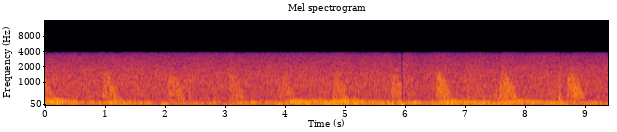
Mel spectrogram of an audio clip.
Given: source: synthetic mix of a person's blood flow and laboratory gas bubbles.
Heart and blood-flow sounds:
Doppler ultrasound of blood flow; subclavian vein
7.05-7.19 s: bubbles
7.45-7.57 s: bubbles
From the record:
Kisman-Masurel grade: 111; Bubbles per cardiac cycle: 1 to 2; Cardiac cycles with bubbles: 1 to 10%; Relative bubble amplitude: barely perceptible (0.100 to 0.250); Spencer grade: 1 (occasional bubble signal discernible with the cardiac motion signal, with majority of cardiac periods free of bubbles); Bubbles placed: anywhere in the cardiac cycle

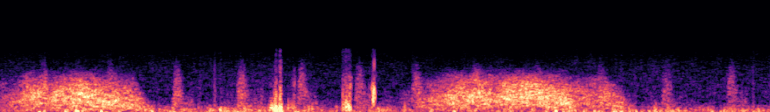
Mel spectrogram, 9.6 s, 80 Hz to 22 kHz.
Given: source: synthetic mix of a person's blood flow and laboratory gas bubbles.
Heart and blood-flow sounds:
Doppler ultrasound of blood flow; subclavian vein
4.26-4.40 s: bubbles
4.63-4.71 s: bubbles
From the record:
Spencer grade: 1 (occasional bubble signal discernible with the cardiac motion signal, with majority of cardiac periods free of bubbles); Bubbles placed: anywhere in the cardiac cycle

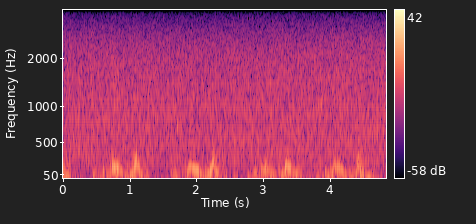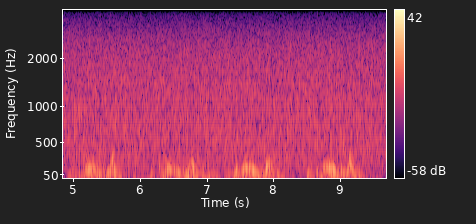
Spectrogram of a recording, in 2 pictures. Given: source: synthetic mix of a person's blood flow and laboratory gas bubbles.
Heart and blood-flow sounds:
Doppler ultrasound of blood flow; precordium
no bubbles
From the record:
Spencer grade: 0 (complete lack of bubble signals)

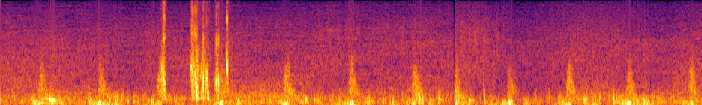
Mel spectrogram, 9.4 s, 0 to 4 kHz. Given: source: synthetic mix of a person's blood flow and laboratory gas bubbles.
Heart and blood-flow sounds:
Doppler ultrasound of blood flow; subclavian vein
2.13-2.23 s: bubbles
2.52-2.81 s: bubbles
2.85-2.94 s: bubbles
2.99-3.06 s: bubbles
From the record:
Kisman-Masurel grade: 223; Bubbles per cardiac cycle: several, 3 to 8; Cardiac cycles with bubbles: 10 to 50%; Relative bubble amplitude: loud (0.450 to 0.775); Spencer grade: 2 (many but less than half of the cardiac periods contain bubble signals, singularly or in groups); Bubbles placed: anywhere in the cardiac cycle

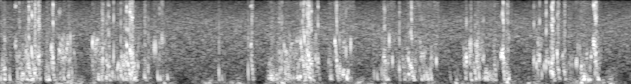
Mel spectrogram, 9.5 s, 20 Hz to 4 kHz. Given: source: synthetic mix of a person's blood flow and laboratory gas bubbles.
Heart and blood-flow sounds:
Doppler ultrasound of blood flow; precordium
0.00-0.17 s: bubbles
0.20-1.15 s: bubbles
1.35-2.56 s: bubbles
3.24-3.40 s: bubbles
3.69-3.84 s: bubbles
3.98-4.83 s: bubbles
4.91-5.34 s: bubbles
5.57-6.58 s: bubbles
6.73-7.68 s: bubbles
7.97-9.02 s: bubbles
9.45-9.48 s: bubbles
From the record:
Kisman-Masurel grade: 444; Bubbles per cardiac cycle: continuous sound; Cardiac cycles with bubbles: 100%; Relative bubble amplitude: maximal (0.775 to 0.999); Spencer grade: 4 (maximum detectable bubble signal sounding continuously throughout systole and diastole of every cardiac period, and overriding the amplitude of the normal cardiac signals); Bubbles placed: anywhere in the cardiac cycle

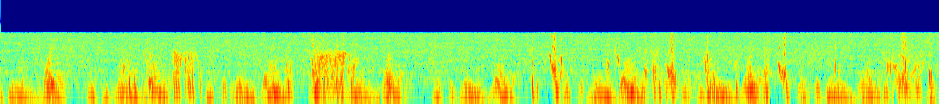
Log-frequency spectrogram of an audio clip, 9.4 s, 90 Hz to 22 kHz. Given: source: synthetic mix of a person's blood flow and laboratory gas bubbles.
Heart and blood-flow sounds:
Doppler ultrasound of blood flow; precordium
1.18-1.57 s: bubbles
1.70-2.02 s: bubbles
2.83-2.95 s: bubbles
3.08-3.58 s: bubbles
5.28-5.41 s: bubbles
5.46-5.66 s: bubbles
6.04-6.21 s: bubbles
6.43-6.78 s: bubbles
7.03-7.21 s: bubbles
7.33-7.40 s: bubbles
7.62-7.71 s: bubbles
7.76-7.91 s: bubbles
8.29-8.43 s: bubbles
8.80-9.35 s: bubbles
9.38-9.40 s: bubbles
From the record:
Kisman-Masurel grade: 233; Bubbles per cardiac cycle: several, 3 to 8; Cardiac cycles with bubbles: 50 to 99%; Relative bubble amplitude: loud (0.450 to 0.775); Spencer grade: 3 (all of the cardiac periods contain showers or single bubble signals, but not dominating or overriding the cardiac motion signals); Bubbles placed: only in the low amplitude regions of the cardiac cycle

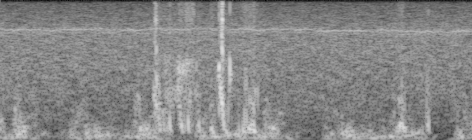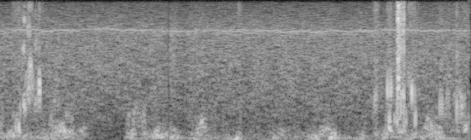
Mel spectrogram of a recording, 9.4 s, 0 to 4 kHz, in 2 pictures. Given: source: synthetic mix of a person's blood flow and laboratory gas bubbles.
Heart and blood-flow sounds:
Doppler ultrasound of blood flow; precordium
0.00-0.08 s: bubbles
1.55-2.06 s: bubbles
2.10-2.62 s: bubbles
4.27-4.34 s: bubbles
4.87-5.18 s: bubbles
8.47-8.54 s: bubbles
8.59-8.94 s: bubbles
9.12-9.44 s: bubbles
From the record:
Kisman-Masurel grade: 223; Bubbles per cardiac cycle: several, 3 to 8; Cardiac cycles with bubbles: 10 to 50%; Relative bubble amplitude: loud (0.450 to 0.775); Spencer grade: 2 (many but less than half of the cardiac periods contain bubble signals, singularly or in groups); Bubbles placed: only in the low amplitude regions of the cardiac cycle

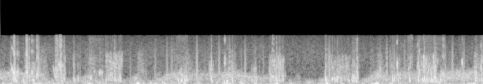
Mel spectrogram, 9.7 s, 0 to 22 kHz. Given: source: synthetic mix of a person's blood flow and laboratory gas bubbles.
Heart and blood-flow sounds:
Doppler ultrasound of blood flow; subclavian vein
0.21-0.40 s: bubbles
0.44-0.84 s: bubbles
1.04-1.33 s: bubbles
1.45-1.62 s: bubbles
1.77-2.09 s: bubbles
2.12-2.47 s: bubbles
3.52-3.81 s: bubbles
4.16-4.28 s: bubbles
4.47-4.73 s: bubbles
5.01-5.15 s: bubbles
5.37-5.71 s: bubbles
6.50-7.18 s: bubbles
7.58-7.64 s: bubbles
7.80-8.01 s: bubbles
8.14-8.26 s: bubbles
8.32-8.93 s: bubbles
9.21-9.29 s: bubbles
9.47-9.67 s: bubbles
From the record:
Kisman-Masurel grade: 243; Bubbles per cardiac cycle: several, 3 to 8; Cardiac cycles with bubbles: 100%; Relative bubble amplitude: loud (0.450 to 0.775); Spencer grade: 3 (all of the cardiac periods contain showers or single bubble signals, but not dominating or overriding the cardiac motion signals); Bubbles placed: anywhere in the cardiac cycle

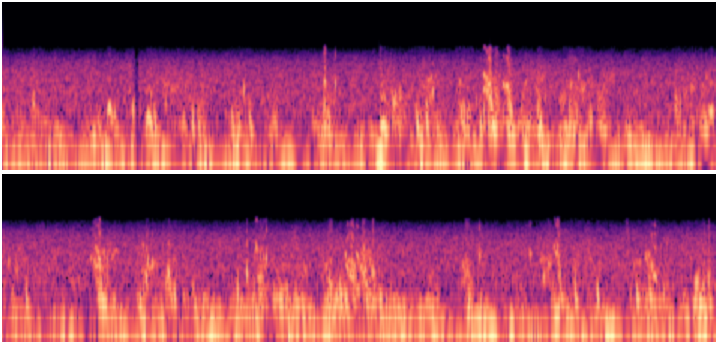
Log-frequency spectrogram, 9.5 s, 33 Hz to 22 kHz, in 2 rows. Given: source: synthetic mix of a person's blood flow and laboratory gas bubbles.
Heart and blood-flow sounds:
Doppler ultrasound of blood flow; precordium
0.00-0.29 s: bubbles
0.62-0.79 s: bubbles
0.84-1.38 s: bubbles
1.49-1.70 s: bubbles
1.76-1.85 s: bubbles
2.05-2.25 s: bubbles
2.52-2.94 s: bubbles
3.02-3.65 s: bubbles
3.71-4.11 s: bubbles
4.45-4.97 s: bubbles
5.27-5.55 s: bubbles
5.64-6.06 s: bubbles
6.30-6.82 s: bubbles
6.89-7.31 s: bubbles
7.80-7.99 s: bubbles
8.25-8.63 s: bubbles
8.69-8.79 s: bubbles
8.88-9.24 s: bubbles
9.34-9.52 s: bubbles
From the record:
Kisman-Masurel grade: 243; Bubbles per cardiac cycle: several, 3 to 8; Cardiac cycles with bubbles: 100%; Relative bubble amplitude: loud (0.450 to 0.775); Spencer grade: 3 (all of the cardiac periods contain showers or single bubble signals, but not dominating or overriding the cardiac motion signals); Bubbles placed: anywhere in the cardiac cycle

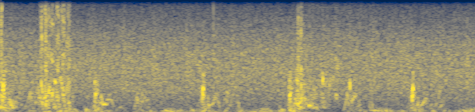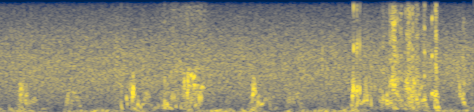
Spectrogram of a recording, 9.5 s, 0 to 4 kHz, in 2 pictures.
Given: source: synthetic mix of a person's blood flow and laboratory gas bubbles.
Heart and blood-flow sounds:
Doppler ultrasound of blood flow; precordium
0.00-0.30 s: bubbles
0.35-0.75 s: bubbles
2.92-3.39 s: bubbles
3.46-3.54 s: bubbles
3.68-3.75 s: bubbles
5.92-6.09 s: bubbles
6.30-6.82 s: bubbles
8.23-9.18 s: bubbles
9.31-9.47 s: bubbles
From the record:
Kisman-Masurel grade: 332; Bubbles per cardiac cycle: rolling drumbeat, 9 or more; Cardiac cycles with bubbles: 50 to 99%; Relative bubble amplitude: moderate (0.250 to 0.450); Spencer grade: 3 (all of the cardiac periods contain showers or single bubble signals, but not dominating or overriding the cardiac motion signals); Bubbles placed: anywhere in the cardiac cycle

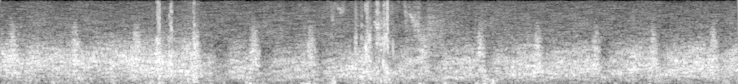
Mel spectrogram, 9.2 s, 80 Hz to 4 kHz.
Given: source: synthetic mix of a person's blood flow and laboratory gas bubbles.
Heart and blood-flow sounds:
Doppler ultrasound of blood flow; subclavian vein
1.88-2.19 s: bubbles
2.25-2.51 s: bubbles
4.40-4.94 s: bubbles
From the record:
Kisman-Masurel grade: 221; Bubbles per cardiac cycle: several, 3 to 8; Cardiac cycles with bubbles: 10 to 50%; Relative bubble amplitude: barely perceptible (0.100 to 0.250); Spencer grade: 2 (many but less than half of the cardiac periods contain bubble signals, singularly or in groups); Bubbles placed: anywhere in the cardiac cycle

